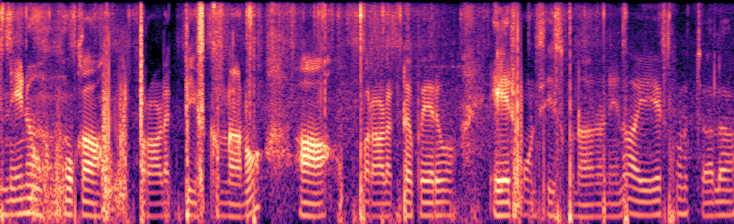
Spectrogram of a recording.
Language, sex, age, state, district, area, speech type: Telugu, male, 30-45, Andhra Pradesh, Visakhapatnam, urban, spontaneous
